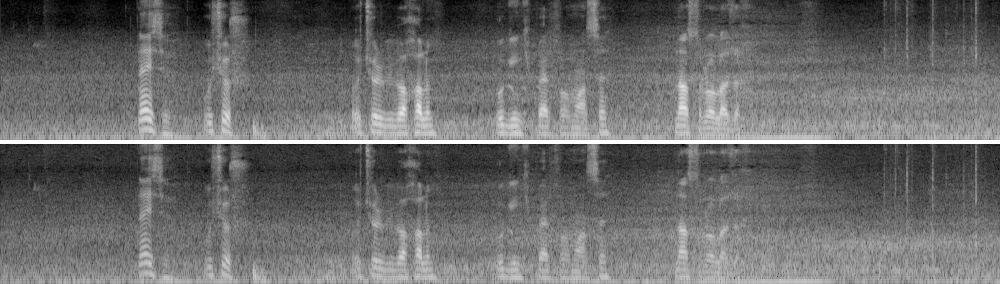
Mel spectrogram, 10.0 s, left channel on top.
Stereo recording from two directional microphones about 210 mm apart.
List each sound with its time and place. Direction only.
1.4 s a man's voice: 5° right (ahead or behind)
3.5 s speech: 5° right (ahead or behind)
7.4 s speech: 60° right (ahead or behind)
8.9 s a sound: 50° right (ahead or behind)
